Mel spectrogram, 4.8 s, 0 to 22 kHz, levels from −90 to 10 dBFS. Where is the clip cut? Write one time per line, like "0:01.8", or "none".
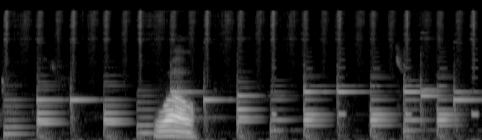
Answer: none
